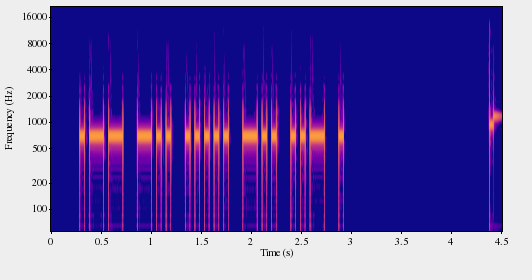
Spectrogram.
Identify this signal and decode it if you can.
Morse code, heard as a keyed tone, about 25 wpm, 700 Hz. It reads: WD5DUE
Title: USA Call Signs Repeated 3x 25wpm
